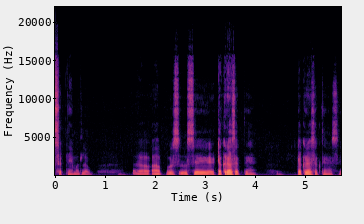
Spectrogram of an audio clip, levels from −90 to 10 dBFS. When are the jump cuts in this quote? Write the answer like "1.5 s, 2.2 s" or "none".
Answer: none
